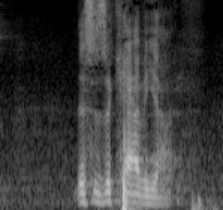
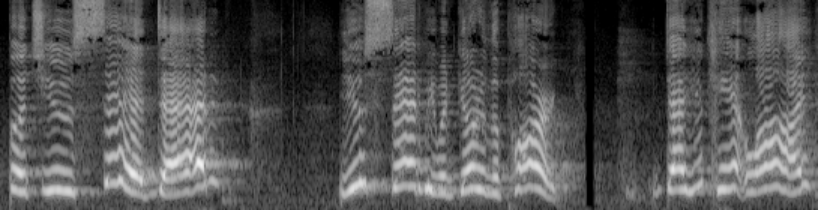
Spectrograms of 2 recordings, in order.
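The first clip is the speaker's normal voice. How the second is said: put-on whiny kid; 10 semitones higher, 5 dB louder, slower than usual. Child protesting to dad.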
